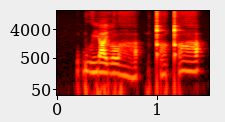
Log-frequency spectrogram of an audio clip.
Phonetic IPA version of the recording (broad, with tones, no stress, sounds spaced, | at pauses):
ɓ ṳ˨ j a˨ ʎ lˠ a̤˨ | qʼ ɛ̤˨ qʼ a̤˦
